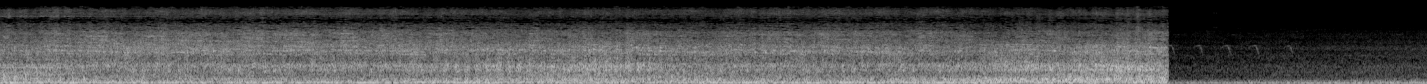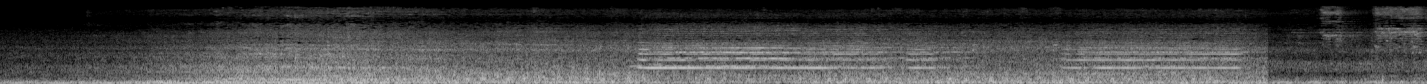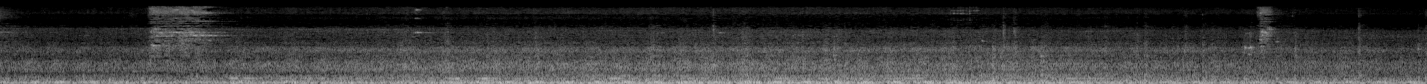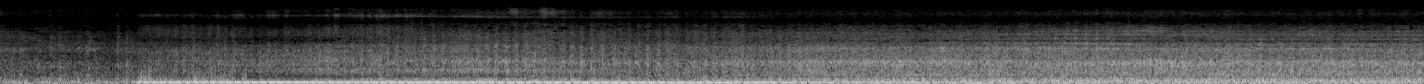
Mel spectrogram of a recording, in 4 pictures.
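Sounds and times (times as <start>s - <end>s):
coaches rolling on rails: 0.0s - 11.9s, 12.7s - 57.0s
diesel locomotive pulling away: 12.6s - 57.0s.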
